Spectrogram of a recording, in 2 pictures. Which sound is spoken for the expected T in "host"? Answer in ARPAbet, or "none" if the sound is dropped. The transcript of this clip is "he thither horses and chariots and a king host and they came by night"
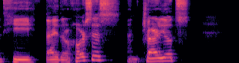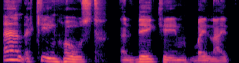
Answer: T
